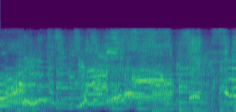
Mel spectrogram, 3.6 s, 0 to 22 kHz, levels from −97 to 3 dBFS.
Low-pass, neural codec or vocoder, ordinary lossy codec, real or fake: 7.2 kHz; codec, 44.1 kHz, 2.6 kbps, SNAC; MP3, 64 kbps; fake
